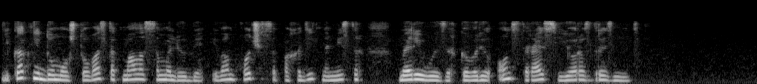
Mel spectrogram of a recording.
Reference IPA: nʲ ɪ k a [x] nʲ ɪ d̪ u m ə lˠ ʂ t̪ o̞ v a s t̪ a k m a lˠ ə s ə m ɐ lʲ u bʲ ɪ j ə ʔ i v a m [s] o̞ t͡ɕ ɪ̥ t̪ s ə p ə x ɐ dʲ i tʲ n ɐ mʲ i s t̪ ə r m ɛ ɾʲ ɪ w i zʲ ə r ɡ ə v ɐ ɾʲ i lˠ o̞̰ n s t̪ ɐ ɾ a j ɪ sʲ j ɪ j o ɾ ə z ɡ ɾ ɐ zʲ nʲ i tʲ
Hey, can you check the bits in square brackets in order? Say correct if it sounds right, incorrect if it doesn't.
incorrect, incorrect

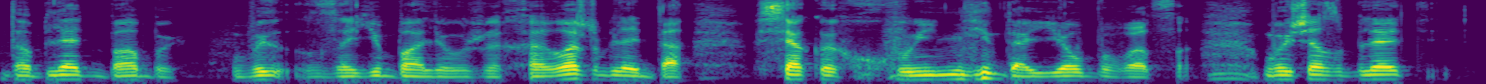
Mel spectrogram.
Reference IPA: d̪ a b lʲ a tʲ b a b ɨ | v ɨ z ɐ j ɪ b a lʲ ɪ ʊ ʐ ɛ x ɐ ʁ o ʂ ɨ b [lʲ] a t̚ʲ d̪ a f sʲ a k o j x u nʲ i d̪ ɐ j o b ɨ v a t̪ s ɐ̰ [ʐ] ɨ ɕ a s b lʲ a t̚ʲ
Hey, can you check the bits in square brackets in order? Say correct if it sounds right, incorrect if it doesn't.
correct, incorrect

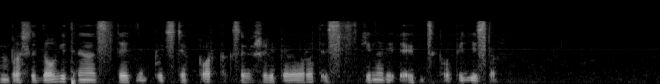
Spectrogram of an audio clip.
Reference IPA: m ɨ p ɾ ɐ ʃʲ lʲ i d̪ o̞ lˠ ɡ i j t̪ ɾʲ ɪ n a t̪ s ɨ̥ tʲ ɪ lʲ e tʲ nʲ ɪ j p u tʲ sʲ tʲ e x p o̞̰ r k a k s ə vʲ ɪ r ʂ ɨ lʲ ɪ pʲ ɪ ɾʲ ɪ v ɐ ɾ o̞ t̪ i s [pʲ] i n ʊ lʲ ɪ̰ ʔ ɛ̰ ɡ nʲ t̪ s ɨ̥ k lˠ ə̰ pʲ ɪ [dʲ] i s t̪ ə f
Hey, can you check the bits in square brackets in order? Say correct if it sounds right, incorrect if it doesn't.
incorrect, correct

